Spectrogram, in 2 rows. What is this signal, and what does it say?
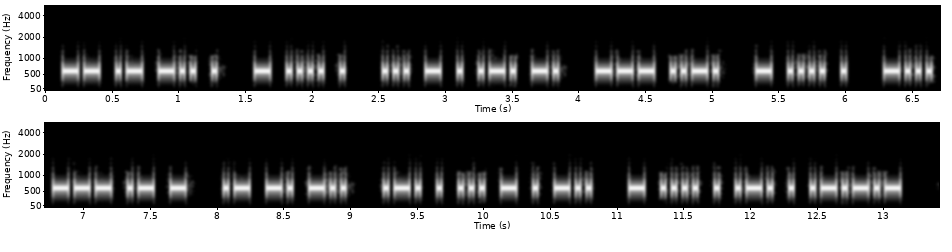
Morse code, heard as a keyed tone, about 30 wpm, 600 Hz. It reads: MADE THE STERN OF THE BOAT AND RESTED THERE.
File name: the old man and the sea / the old man and the sea 1 30wpm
